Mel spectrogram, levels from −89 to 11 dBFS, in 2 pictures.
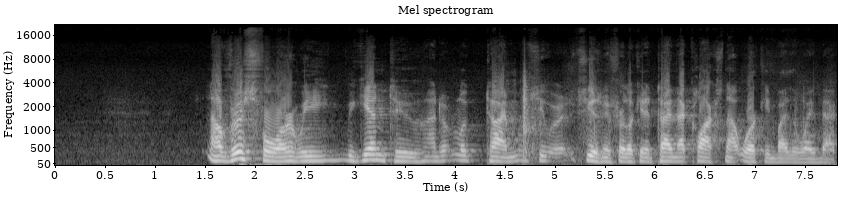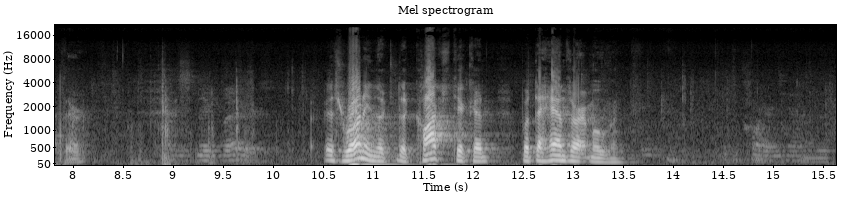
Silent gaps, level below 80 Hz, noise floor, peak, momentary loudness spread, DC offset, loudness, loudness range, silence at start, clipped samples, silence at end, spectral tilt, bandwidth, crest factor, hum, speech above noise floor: none; -48 dBFS; -50 dBFS; 0 dBFS; 21 LU; under 0.1%; -13 LUFS; 6 LU; 1.55 s; under 0.1%; 0.65 s; -7 dB/octave; 13.5 kHz; 14 dB; none; 38 dB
